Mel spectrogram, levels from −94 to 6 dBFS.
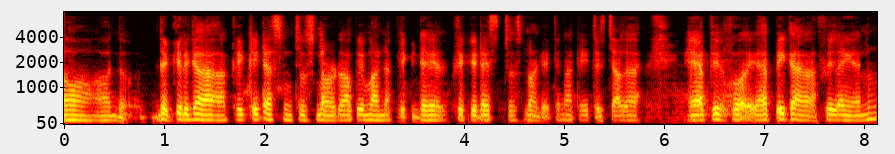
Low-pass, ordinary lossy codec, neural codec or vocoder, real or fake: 7.2 kHz; none; codec, 16 kHz in and 24 kHz out, 0.6 kbps, FireRedTTS-2 codec; fake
